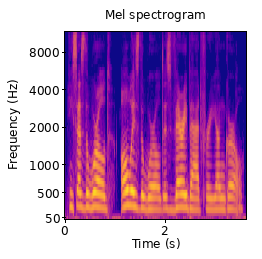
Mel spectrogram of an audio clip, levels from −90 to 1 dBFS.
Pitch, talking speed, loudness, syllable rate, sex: 215 Hz, 230 wpm, -16 LUFS, 4.7 syllables/s, female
